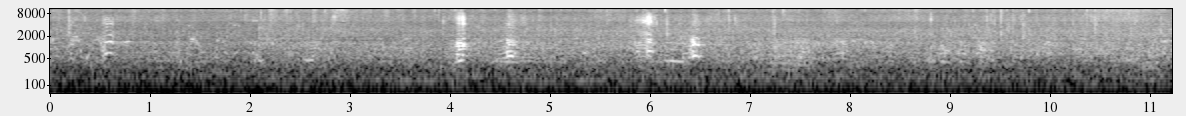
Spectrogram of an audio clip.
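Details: Distant honks from a flock of over 100 Canada geese grazing in a Wiltshire, UK stubble field in October 2019. A few scattered nasal calls, some paired, rise above a steady background hiss, recorded on a Panasonic Lumix FZ80.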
